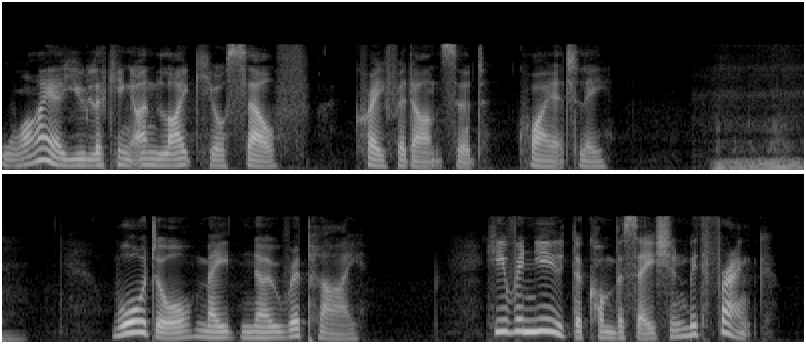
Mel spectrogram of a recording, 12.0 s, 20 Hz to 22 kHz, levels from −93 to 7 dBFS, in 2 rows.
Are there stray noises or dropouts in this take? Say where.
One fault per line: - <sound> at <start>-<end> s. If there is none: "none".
- breath at 5.2-6.2 s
